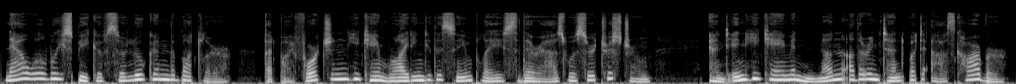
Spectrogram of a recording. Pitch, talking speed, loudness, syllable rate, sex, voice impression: 180 Hz, 205 wpm, -15 LUFS, 5.0 syllables/s, female, feminine, middle-aged, slightly weak, slightly dark, slightly muffled, fluent, intellectual, calm, elegant, slightly strict, sharp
